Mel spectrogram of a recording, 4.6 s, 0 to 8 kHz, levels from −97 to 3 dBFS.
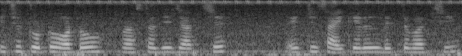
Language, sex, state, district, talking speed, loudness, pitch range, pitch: Bengali, female, West Bengal, Dakshin Dinajpur, 145 wpm, -32 LUFS, 220-250 Hz, 230 Hz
